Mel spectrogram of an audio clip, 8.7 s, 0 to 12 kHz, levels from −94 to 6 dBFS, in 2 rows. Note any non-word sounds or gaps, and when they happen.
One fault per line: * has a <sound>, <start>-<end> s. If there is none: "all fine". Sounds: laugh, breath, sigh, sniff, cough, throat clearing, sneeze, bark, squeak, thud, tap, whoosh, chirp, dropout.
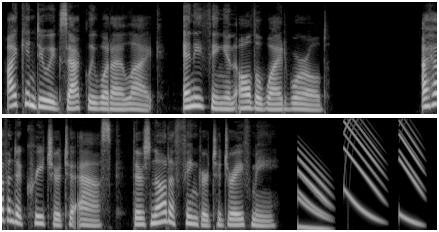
* has a chirp, 7.3-8.6 s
